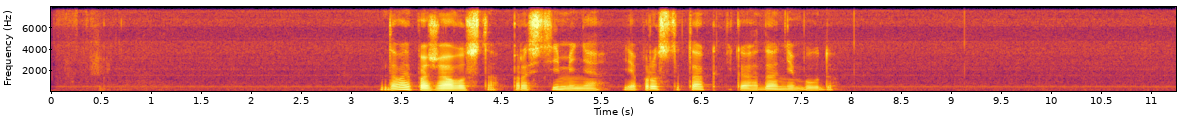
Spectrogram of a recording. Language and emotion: Russian, sad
